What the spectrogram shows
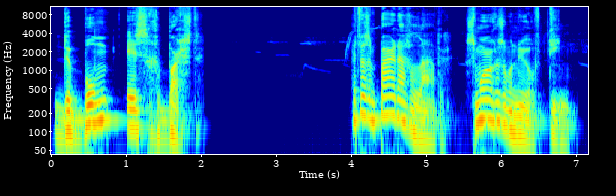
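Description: A man reading a children's storybook aloud in an expressive, animated storytelling way. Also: fairly low pitch, unhurried, pauses often. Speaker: narrator.

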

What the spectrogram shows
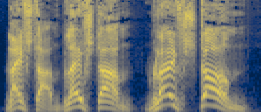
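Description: A man reading a storybook aloud, voicing a brash, reckless teenage sea-monster boy who boasts and shouts. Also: medium pitch, big pitch swings, measured pace, no room sound, studio quality, pitched above the performer's own voice. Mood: shouting.

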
